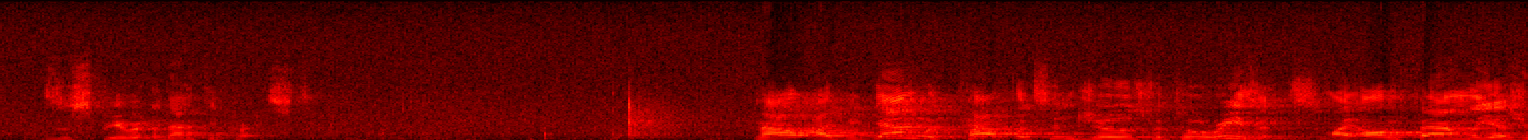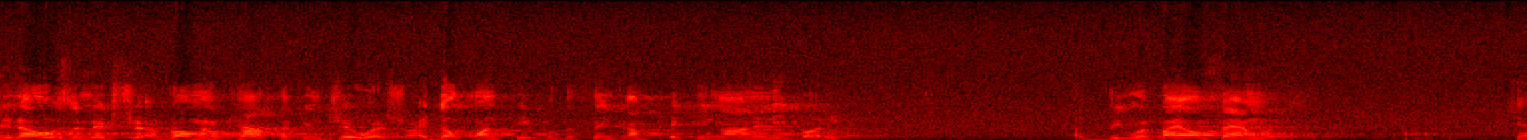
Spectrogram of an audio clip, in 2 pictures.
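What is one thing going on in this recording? A middle-aged man preaches with animation into a microphone.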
